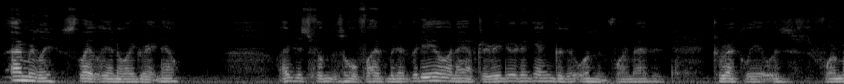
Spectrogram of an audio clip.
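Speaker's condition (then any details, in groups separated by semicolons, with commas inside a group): Cerebral palsy; articulate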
